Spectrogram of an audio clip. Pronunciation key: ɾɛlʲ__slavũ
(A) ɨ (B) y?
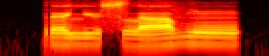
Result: B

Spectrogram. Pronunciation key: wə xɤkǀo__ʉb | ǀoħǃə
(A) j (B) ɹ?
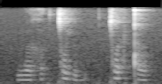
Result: A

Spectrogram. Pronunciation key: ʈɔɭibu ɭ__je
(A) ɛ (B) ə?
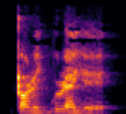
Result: A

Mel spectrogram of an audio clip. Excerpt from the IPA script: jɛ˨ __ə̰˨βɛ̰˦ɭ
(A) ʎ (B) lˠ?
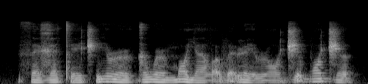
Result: B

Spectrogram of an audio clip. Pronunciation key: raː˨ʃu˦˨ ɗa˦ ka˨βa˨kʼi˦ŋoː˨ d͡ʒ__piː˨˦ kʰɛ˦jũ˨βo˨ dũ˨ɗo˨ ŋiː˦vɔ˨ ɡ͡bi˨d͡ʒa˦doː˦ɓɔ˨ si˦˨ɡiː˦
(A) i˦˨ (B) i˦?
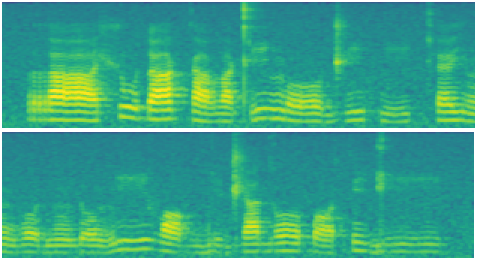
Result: B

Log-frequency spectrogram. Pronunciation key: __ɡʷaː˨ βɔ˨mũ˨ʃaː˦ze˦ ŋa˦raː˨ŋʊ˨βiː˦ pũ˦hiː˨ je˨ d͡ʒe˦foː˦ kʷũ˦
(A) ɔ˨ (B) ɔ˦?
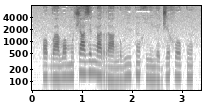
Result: A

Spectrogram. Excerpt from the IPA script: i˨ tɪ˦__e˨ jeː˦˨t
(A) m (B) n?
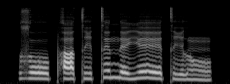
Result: B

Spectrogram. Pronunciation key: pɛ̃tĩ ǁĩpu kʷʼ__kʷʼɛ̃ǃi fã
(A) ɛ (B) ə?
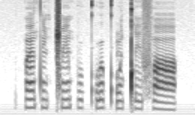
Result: A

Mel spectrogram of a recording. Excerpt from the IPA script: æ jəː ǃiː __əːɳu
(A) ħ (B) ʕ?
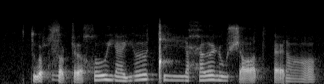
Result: A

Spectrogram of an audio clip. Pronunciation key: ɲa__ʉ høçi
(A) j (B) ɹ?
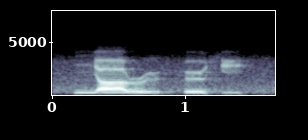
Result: B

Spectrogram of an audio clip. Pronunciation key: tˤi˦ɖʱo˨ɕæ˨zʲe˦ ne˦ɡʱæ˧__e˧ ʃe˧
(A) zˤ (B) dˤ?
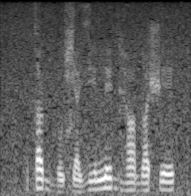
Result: B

